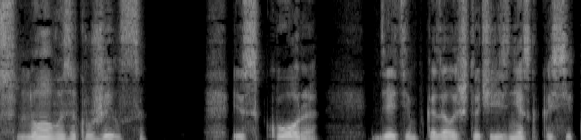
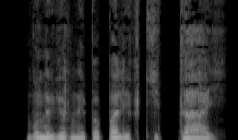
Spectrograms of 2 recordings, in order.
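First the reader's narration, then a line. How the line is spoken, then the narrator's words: Whispered. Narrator (Russian): прошептала Джейн Майклу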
